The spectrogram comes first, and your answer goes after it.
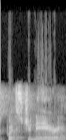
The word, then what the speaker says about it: questionnaire: Questionnaire is normally accented on the last syllable. That's probably because it's a French word.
